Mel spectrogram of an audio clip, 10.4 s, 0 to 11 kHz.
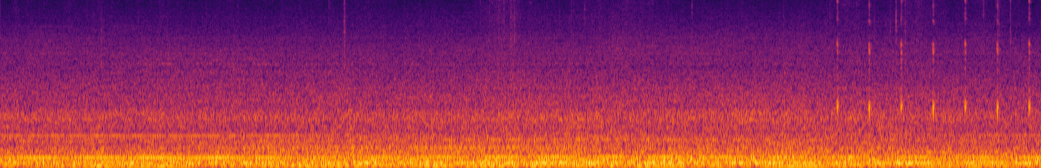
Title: Mini cooper f56 making recurring humming noise, bad wheel bearing noise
